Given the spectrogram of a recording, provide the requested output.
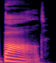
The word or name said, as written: bald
